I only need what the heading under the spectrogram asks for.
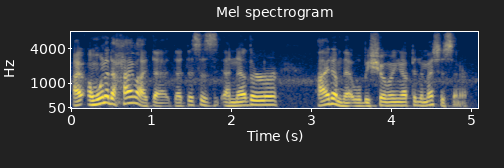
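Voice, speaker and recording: A man's voice: medium pitch, animated, a little fast, darkish tone, highs cut off, a little hiss or hum. A man co-hosting a casual tech news show, talking through product updates in an unscripted way. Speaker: co-host of a live tech show.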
